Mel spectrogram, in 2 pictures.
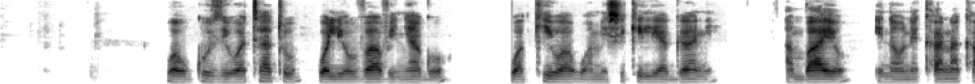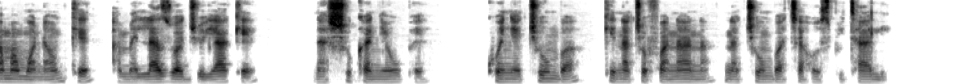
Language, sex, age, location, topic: Swahili, male, 25-35, Nairobi, health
